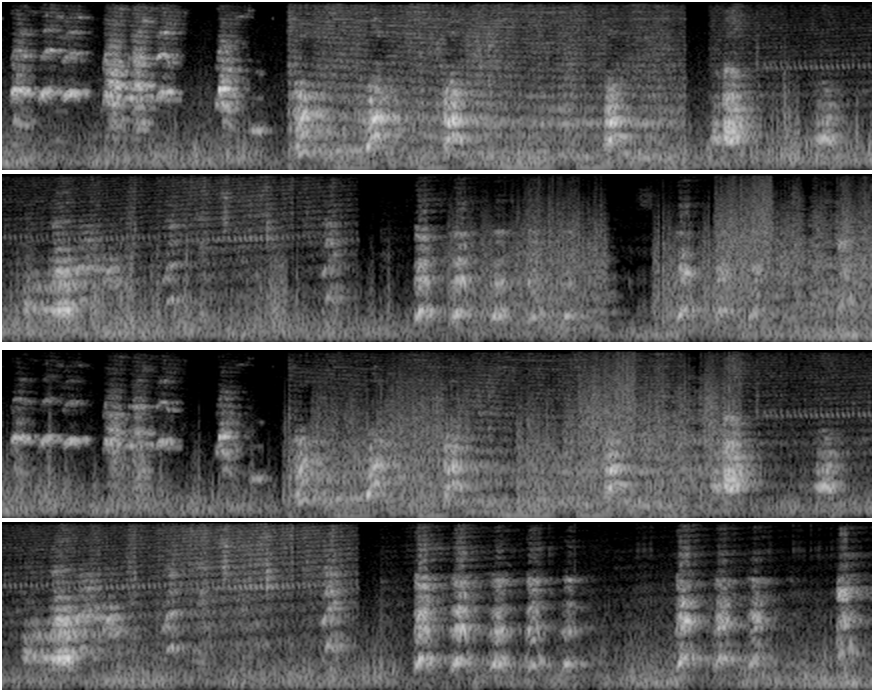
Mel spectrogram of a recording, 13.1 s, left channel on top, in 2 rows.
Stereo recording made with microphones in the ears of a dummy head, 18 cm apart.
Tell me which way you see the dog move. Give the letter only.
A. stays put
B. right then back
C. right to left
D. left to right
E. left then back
D.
